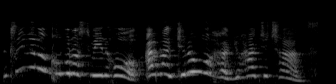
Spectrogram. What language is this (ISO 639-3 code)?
cym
